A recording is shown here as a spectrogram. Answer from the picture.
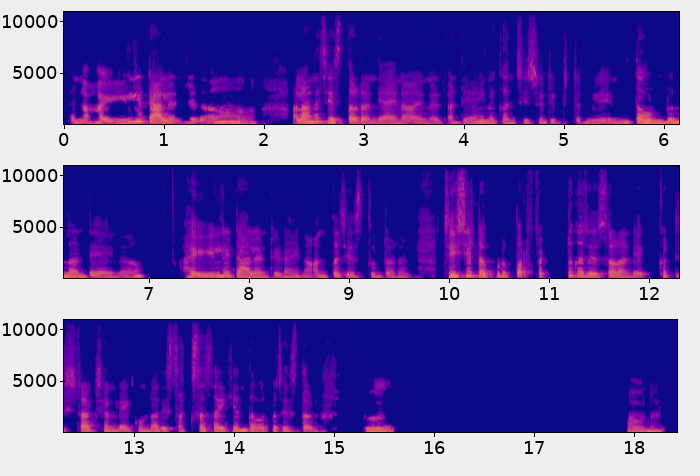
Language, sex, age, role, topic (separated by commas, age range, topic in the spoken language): Telugu, female, 20-24, guest, ఒంటరిగా ఉండటం మీ సృజనాత్మకతకు ఎలా సహాయపడుతుంది?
